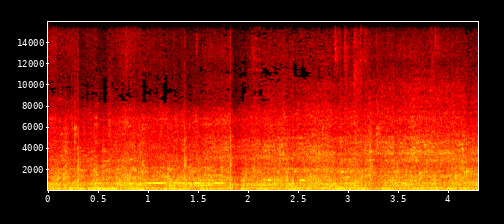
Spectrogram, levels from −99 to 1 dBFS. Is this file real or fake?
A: real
